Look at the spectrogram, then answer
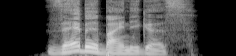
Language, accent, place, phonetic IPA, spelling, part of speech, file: German, Germany, Berlin, [ˈzɛːbl̩ˌbaɪ̯nɪɡəs], säbelbeiniges, adjective, De-säbelbeiniges.ogg
- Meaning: strong/mixed nominative/accusative neuter singular of säbelbeinig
